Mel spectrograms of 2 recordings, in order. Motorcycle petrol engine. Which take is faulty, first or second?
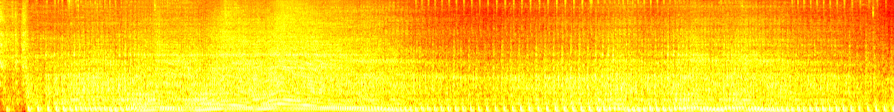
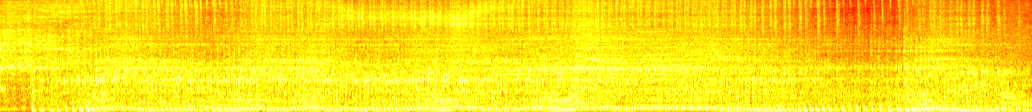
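second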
